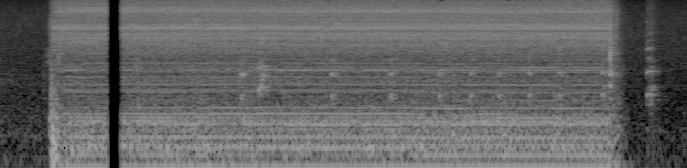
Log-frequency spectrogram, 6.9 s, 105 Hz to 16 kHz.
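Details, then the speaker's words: Bosch K-Jetronic on a Mk2 Golf GTI, CO mixture basic setting with the air plate closed and the fuel pump running: steady pump hum with faint evenly spaced chirps as the injectors open, meaning the mixture is too rich; it is being leaned by turning back. "right we can still hear the injectors chirping and coming out so now we're going to do another whole turn backwards now backwards is taking fuel away or leaning the mixture"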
